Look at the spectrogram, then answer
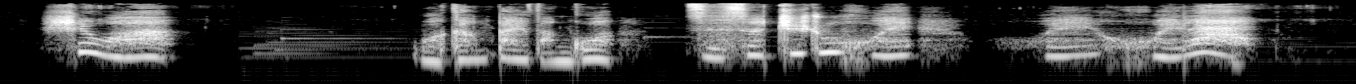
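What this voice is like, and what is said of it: Quiet whispered voice. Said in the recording (Chinese): “小声说”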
